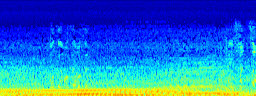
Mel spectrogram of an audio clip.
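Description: A race car at full throttle on a circuit gives a loud, steady, continuous engine roar with sustained harmonic drone from close range inside the car.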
